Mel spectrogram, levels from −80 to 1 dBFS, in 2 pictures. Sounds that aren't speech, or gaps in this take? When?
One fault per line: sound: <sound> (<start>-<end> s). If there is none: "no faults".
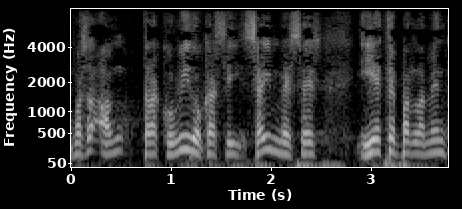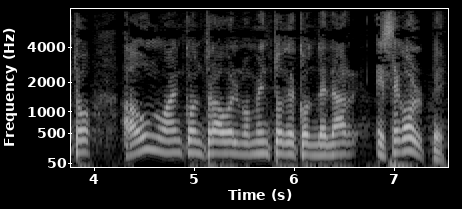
no faults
